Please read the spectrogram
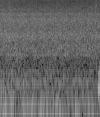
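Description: Room tone: a steady low hum with a faint hiss, with no distinct event in it.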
